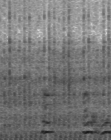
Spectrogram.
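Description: Honda Beat FI scooter engine idling with a rapid, rattly knocking rhythm from a worn spring, steady and close, with a few brief higher tonal squeaks.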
